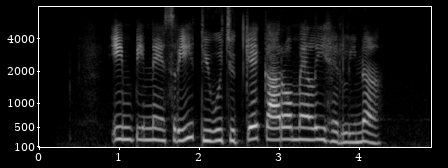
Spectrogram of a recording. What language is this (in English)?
Javanese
